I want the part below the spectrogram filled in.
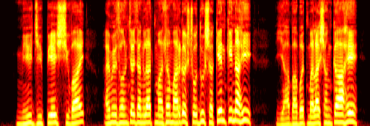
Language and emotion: Marathi, fearful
